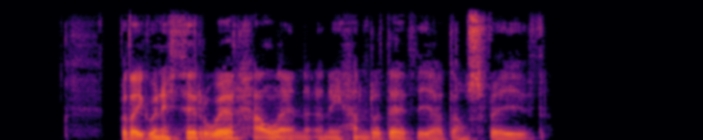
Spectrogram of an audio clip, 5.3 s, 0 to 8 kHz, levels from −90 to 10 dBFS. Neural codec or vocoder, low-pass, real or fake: none; 7.2 kHz; real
